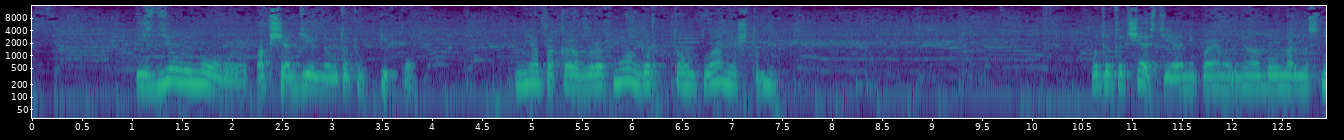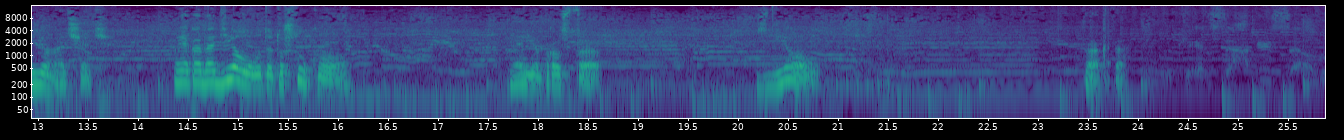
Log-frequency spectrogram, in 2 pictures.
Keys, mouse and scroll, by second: 6.1 click, 22.5-25.8 drag.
